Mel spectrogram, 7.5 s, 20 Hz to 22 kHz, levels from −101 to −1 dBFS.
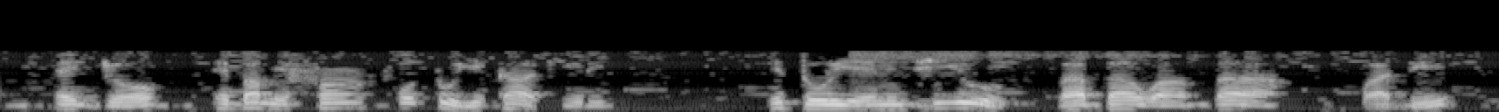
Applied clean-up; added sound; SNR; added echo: classical method spectral subtraction.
